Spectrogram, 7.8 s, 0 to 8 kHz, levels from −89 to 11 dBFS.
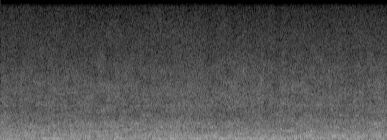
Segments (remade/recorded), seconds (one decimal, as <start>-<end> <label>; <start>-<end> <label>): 0.0-3.3 remade; 3.3-4.1 recorded; 4.1-7.8 remade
